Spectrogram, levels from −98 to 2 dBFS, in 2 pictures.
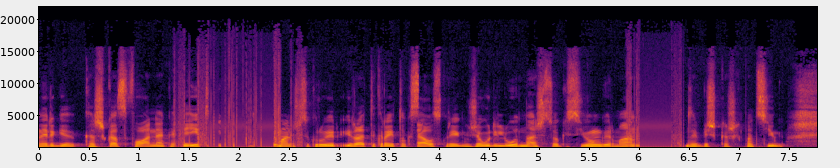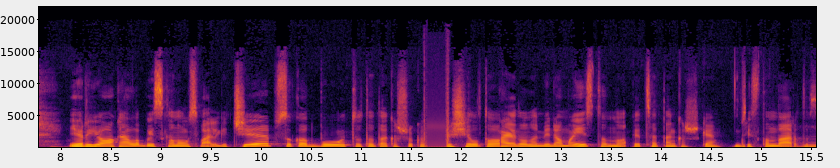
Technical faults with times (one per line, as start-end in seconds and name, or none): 1.35-2.64 intermittent contact
3.78 compressed frames skipped
5.88-6.45 intermittent contact
7.33 compressed frames skipped
8.56 compressed frames skipped
11.63-11.88 intermittent contact
12.37 compressed frames skipped
13.63 compressed frames skipped
14.83 compressed frames skipped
